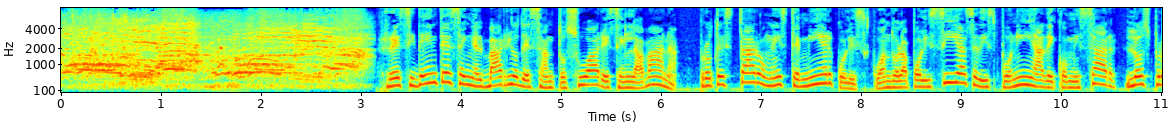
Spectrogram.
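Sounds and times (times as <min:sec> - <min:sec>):
protesting neighbours in Santo Suárez, Havana shouting for food: 0:00.0 - 0:03.2
speech: 0:03.2 - 0:10.9.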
